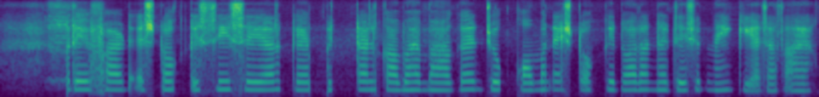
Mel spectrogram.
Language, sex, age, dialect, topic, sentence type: Hindi, female, 60-100, Awadhi Bundeli, banking, statement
